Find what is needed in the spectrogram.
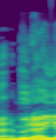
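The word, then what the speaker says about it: Manamune: trying to rush the mana moon a and yes it's pronounced madamluna you can clearly see the references to the Japanese Muramasa and Masamune now feel free to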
